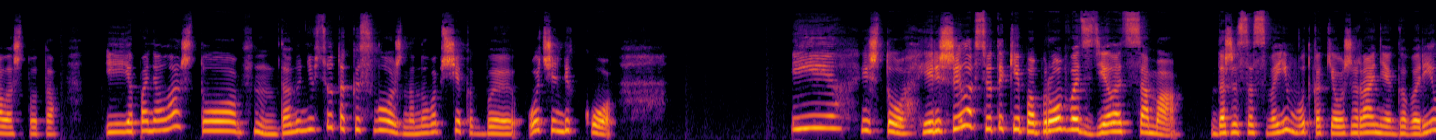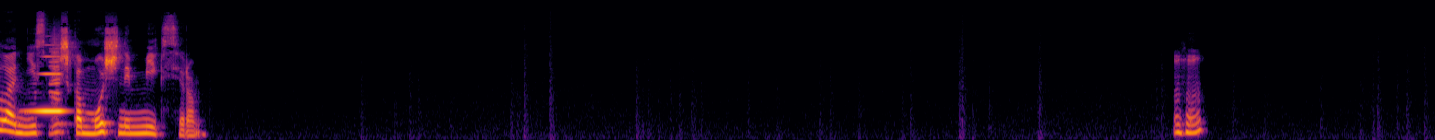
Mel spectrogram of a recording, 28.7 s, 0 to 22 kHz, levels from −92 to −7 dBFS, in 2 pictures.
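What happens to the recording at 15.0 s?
A loudspeaker feedback squeal runs from 14.55 to 15.13 s, right after "я уже ранее говорила" and ending before "мощным миксером". The microphone is picking up the loudspeaker it feeds, and at 834 Hz the loop gain passes one, so that tone feeds itself. It swells over about a third of a second into a steady whistle sitting about 5 dB above the speech, then stops as the loop is broken.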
